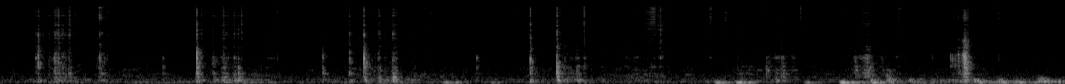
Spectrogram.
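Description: A metal knife shaves a solid bar of dry soap resting on a wooden board, and the bar is briefly lifted. Crisp, dry scraping bursts and short crackles repeat over a soft low rumble, each with a quick bright edge and almost no ring. Light taps and thuds come from the board as the bar shifts.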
